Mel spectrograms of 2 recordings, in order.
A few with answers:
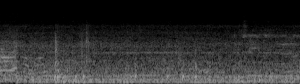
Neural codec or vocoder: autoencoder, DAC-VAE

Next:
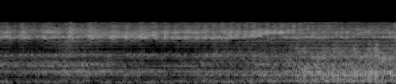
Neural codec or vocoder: vocoder, HiFi-GAN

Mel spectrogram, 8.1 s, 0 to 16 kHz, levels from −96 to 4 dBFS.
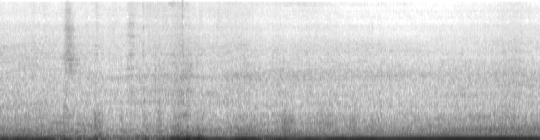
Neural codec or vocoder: none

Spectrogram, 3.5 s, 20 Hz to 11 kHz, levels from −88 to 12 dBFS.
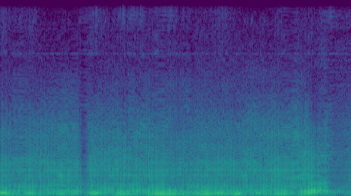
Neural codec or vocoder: vocoder, WaveNeXt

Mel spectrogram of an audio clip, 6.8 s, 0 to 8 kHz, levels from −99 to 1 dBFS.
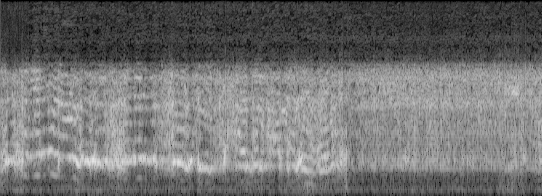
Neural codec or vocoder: vocoder, HiFi-GAN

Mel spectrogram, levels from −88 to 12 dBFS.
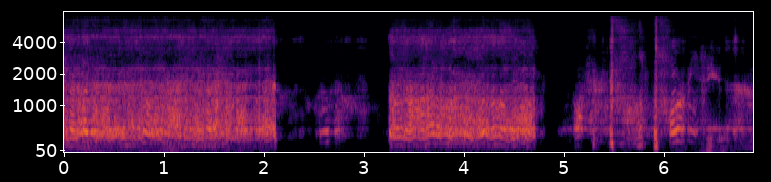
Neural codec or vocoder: codec, SNAC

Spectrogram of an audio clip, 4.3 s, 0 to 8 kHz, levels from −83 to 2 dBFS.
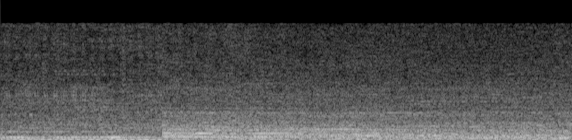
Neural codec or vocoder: none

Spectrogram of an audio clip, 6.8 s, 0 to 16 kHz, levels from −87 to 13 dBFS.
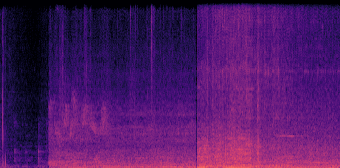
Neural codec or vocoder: vocoder, Vocos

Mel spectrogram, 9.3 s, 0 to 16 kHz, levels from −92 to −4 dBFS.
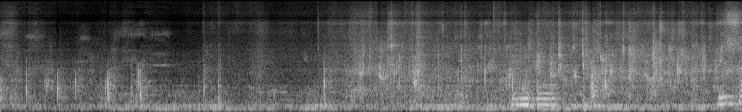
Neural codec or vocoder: codec, SNAC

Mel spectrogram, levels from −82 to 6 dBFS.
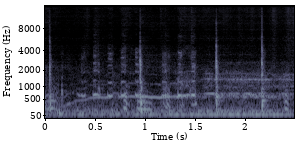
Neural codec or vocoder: autoencoder, DAC-VAE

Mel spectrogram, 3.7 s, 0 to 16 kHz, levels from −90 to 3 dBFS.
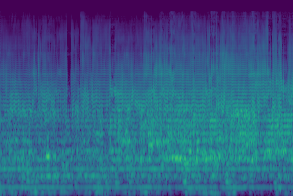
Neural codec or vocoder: vocoder, BigVGAN v2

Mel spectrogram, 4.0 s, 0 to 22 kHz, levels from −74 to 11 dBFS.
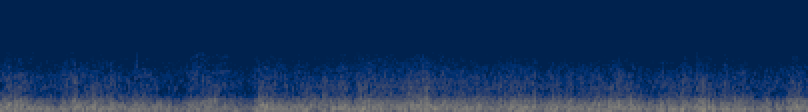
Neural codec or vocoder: none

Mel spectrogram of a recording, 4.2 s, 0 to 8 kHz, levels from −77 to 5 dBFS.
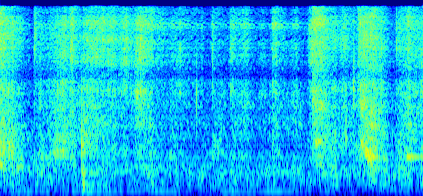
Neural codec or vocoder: autoencoder, DAC-VAE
